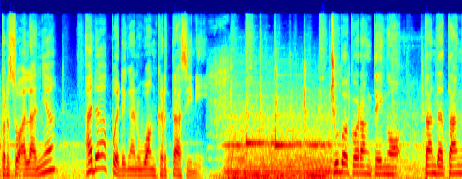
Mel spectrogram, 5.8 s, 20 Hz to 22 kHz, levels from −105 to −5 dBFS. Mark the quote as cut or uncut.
cut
